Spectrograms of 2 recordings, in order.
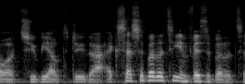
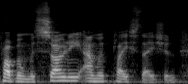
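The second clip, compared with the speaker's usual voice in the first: usual speaking voice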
